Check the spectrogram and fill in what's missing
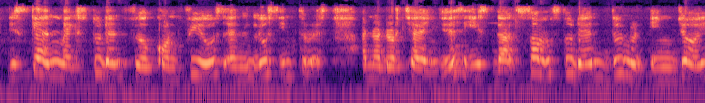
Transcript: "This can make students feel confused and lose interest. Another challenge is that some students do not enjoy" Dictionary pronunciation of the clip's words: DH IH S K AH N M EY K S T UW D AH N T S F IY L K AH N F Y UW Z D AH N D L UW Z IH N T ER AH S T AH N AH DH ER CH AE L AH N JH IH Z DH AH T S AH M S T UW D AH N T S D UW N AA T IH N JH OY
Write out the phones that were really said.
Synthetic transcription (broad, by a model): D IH S K AH N M EY K S T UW D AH N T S F IY L K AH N F Y UW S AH N L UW S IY N T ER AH S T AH N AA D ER CH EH L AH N JH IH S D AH T S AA M S T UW D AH N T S D UW N AA T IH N JH OY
